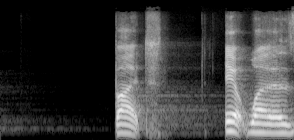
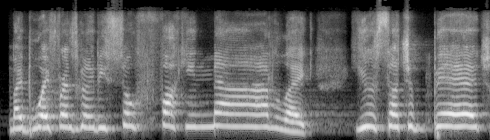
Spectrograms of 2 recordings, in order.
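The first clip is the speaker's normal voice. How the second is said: high-pitched mock rant; imitated angry yelling; 8 semitones higher than usual. Angry man yelling at her about the boyfriend, mock scolding. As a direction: act out his scolding, pitched way up. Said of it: "he was yelling at me".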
